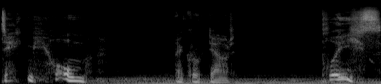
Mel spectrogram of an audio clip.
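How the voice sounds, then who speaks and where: Using a put-on character voice, a man talks at a very slow pace in a fairly high pitch with very wide pitch swings. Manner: imploring.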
